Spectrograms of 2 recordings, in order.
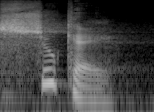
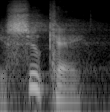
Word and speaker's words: psuche: That word is psuche. In Greek, it's spelled P-S-U-S-C-H-E, psuche. P-S-U-C-H-E. And if you're writing that, you look at that, you can see it's a form where we get a word psyche.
